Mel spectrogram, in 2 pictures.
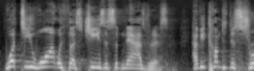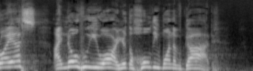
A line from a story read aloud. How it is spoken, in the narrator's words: A demon-possessed man starts to yell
